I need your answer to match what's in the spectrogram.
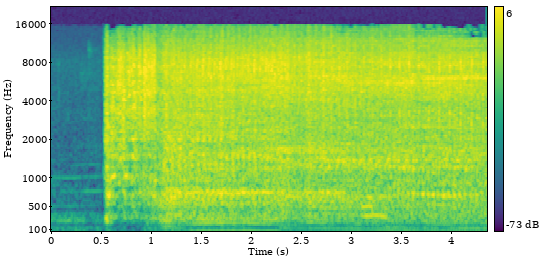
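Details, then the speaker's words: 2011 Hyundai i10 after overheating repair, intake, exhaust and timing belt refitted, first start: fires on the first crank into a smooth, steady idle with no stumbling or knocking; normal start and idle, then checked for overheating. "Ngayon mga boss ay paandarin na natin. Paandarin natin yung makina kung okay na ba mga bossing."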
